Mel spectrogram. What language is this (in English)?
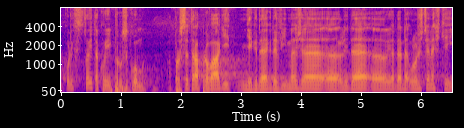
Czech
